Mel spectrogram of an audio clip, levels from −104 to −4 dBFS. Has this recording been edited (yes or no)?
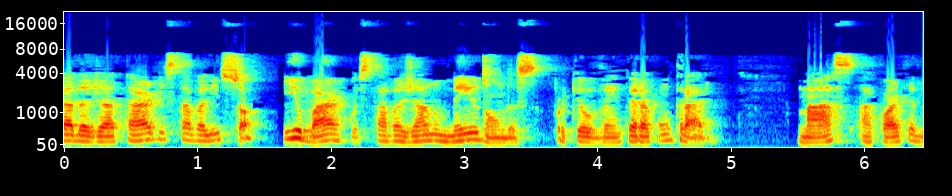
yes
